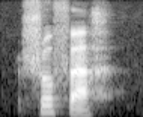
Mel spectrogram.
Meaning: road hog (reckless or inconsiderate driver of a motor vehicle)
- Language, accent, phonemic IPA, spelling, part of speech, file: French, France, /ʃo.faʁ/, chauffard, noun, LL-Q150 (fra)-chauffard.wav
